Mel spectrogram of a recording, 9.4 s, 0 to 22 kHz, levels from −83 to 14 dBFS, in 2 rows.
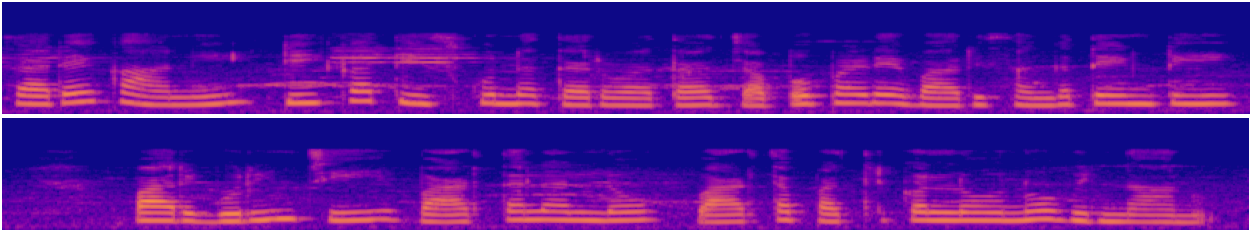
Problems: background sounds at intervals, background conversations at intervals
